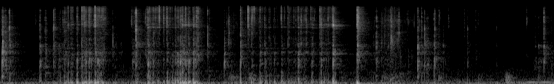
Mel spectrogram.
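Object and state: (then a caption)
Dry bar soap being shaved. A dry, solid amber-yellow soap bar with leftover pink paint, held in the hand, is shaved into curls with a utility knife blade. The result is a run of crisp, dry scraping and cutting strokes with bright, gritty detail over a soft low rumble, and a few sharper snaps standing out.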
